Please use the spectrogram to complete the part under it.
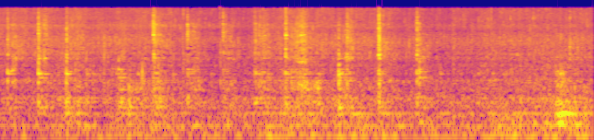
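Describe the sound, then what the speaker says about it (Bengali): Onion and garlic frying in a pan, being lightly browned, a soft sizzle under repeated spatula scrapes and taps in a loose rhythm, fairly quiet and close with no talk. "পেঁয়াজ রসুনটা একটু ভালো করে পুড়িয়ে নেব"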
